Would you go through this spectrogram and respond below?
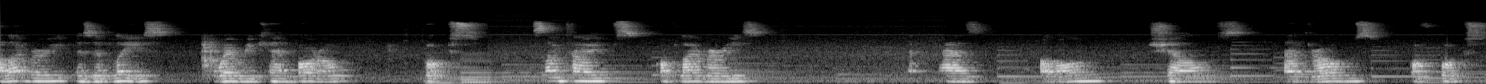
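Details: Adult who has stuttered since 5th grade, retelling a passage during a stuttering course; reports trouble saying full sentences, shortness of breath, getting stuck on words; stuttering.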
